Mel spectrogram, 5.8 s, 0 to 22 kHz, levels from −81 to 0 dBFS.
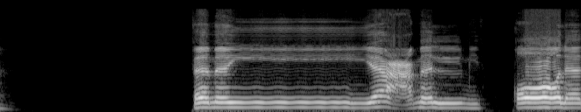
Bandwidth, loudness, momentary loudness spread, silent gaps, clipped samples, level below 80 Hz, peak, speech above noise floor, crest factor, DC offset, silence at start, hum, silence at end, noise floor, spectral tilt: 15.5 kHz; -18 LUFS; 14 LU; 0.53-1.88 s; under 0.1%; -60 dBFS; -4 dBFS; 36 dB; 14 dB; under 0.1%; 0 s; none; 0 s; -53 dBFS; -5 dB/octave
